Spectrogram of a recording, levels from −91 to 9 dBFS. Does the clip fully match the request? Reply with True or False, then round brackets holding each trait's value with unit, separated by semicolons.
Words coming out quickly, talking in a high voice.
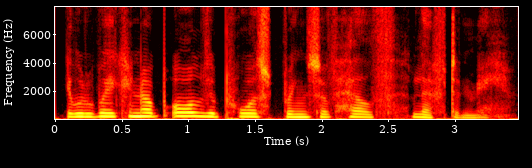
True (225 wpm; 210 Hz)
